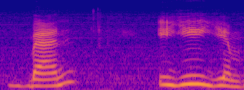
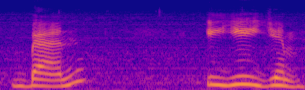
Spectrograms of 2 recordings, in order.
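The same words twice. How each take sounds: The two takes are said the same way.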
